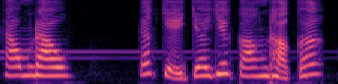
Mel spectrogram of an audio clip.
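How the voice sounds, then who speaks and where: Woman voicing a sulky little boy, high and whiny, storybook reading. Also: fairly quick, fairly bright tone, faint music behind. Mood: earnest. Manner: whiny, pleading childlike voice. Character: small boy, sulky and stubborn.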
